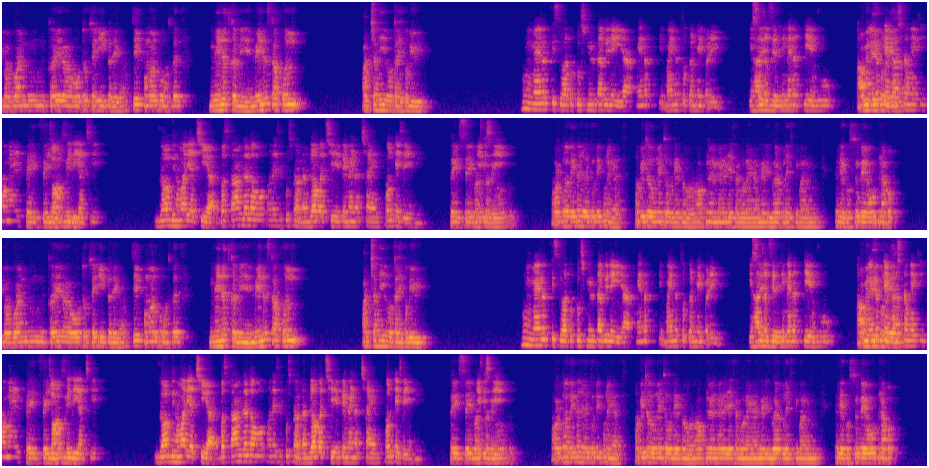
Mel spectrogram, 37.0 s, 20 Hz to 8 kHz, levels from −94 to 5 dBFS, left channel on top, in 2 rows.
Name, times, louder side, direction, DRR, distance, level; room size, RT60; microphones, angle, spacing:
voice 1, 0.0-3.6 4.1-6.0 7.2-8.5 15.1-15.8 17.1-18.0 19.0-20.1 27.5-28.7 29.5-30.9 31.2-34.8 35.2-36.3, right 2 dB, 25° right, -2 dB, 0.8 m, -22 dB
voice 2, 10.4-14.4 14.9-16.6 17.2-18.9 19.4-20.4 21.6-26.9 28.0-28.5, right 4 dB, 70° right, 4 dB, 0.6 m, -25 dB
2.3 x 2.1 x 3.8 m, 0.36 s
head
